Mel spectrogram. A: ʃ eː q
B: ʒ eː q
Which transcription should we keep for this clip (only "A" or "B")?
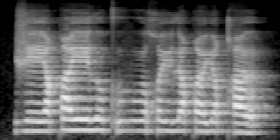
B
